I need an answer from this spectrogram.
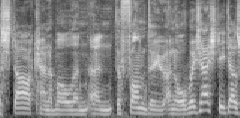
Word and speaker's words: fondue: Here, you have fondue that's supposed to rhyme with stew and crew, and it does that job perfectly fine. Why do you deliberately mispronounce it fondue so that it doesn't rhyme with either of those two words?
